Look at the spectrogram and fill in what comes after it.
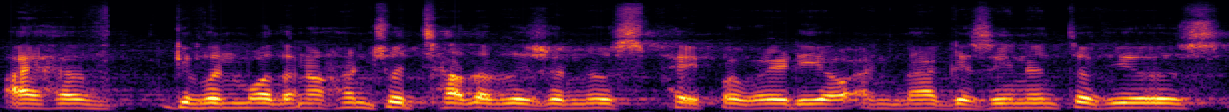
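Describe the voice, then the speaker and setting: Fairly quick and monotone, a man speaks with flat intonation and a fairly high pitch. Room echo is audible. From New York. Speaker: stock and crypto analyst. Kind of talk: conference keynote. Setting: stage with audience.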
